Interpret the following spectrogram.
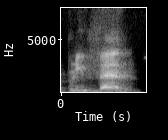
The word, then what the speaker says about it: prevent: Prevent or prevent? Prevent. Yes. So the stress in the second syllable, not prevent. It's prevent.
